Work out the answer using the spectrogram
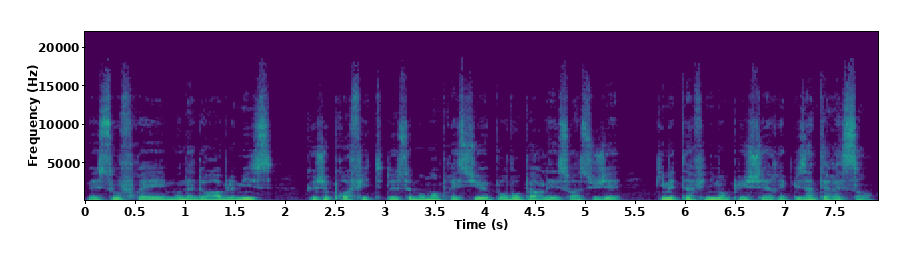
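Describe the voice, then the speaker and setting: Man reading a pushy period suitor, flowery and pleading, low and husky, audiobook style. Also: fairly even intonation, moderate pace, few pauses, warm tone. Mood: ardent pleading. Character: ardent, pushy young gentleman suitor.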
